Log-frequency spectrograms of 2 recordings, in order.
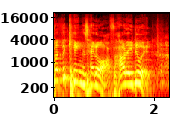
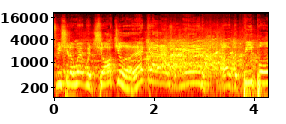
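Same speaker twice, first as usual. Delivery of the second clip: higher, shouted mock outrage, slowed; hammed-up outraged ranter; 3 semitones higher, slower than usual. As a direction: rant like an online conspiracy crank. Impersonating ranting cereal poster.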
